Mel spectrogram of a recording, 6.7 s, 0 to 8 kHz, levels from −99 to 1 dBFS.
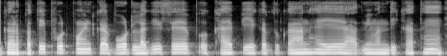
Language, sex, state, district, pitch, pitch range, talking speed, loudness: Chhattisgarhi, male, Chhattisgarh, Sarguja, 125 Hz, 120-130 Hz, 150 wpm, -15 LUFS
